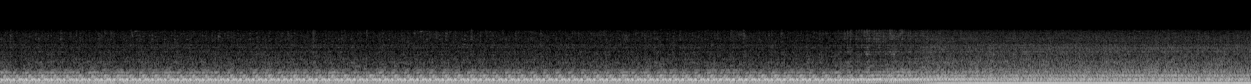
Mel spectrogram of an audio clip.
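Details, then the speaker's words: 1991 Mazda Miata MX-5, parked about 5 months, running with catalytic converter removed: loud, raspy, throbbing exhaust at fast idle dropping as revs settle; revs quicker and runs smoother without the back pressure. "Well, I was right. Sounds like crap. Definitely revs up a whole lot quicker though. I mean, the whole engine seems to be running smoother. But you remove all that back pressure from that catalytic converter and it's bound to help a little bit."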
